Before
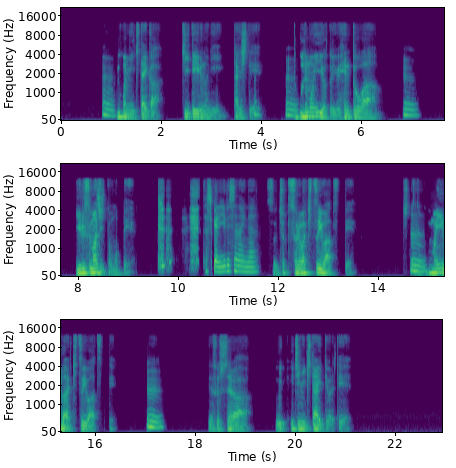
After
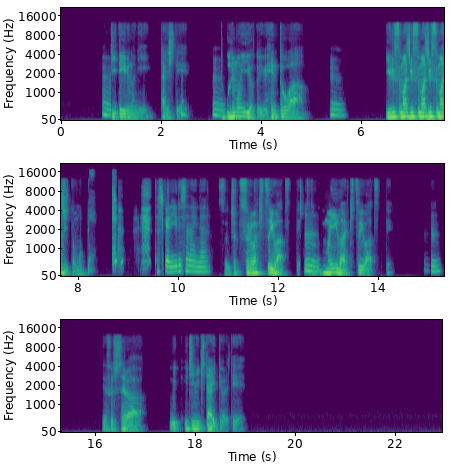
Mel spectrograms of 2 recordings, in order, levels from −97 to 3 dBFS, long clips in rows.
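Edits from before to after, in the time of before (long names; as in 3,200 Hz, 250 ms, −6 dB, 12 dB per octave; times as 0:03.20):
0:00.99–0:02.45: remove
0:08.06–0:08.43: repeat, 3 plays
0:08.93–0:09.76: play speed 143%
0:13.40–0:14.55: remove
0:16.22–0:17.18: fade out and dull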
